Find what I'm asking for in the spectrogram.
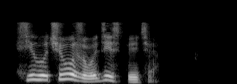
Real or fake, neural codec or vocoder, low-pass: fake; codec, 16 kHz, 1.1 kbps, Voila-Tokenizer; 7.2 kHz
